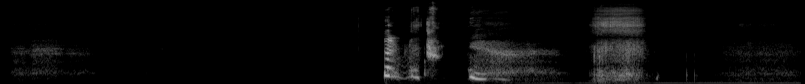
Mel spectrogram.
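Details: Female's stifled sneezes: quick breathy intakes, then two or three muffled, suppressed sneeze bursts with a hissy release.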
